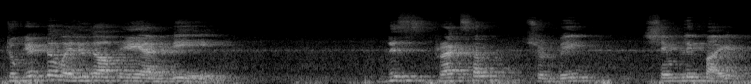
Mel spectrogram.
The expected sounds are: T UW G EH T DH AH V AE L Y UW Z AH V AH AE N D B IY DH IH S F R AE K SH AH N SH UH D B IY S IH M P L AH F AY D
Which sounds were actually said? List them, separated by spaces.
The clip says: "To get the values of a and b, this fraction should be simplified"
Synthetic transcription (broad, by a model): T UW G EH T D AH V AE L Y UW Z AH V AH AE N D B IY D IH S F R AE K S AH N SH UH D B IY S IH M P L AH F AY D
